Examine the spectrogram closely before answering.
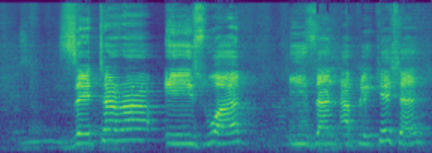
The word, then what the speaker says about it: Zotero: Zotero.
